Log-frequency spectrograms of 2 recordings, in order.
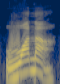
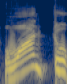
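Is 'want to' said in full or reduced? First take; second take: reduced; full. First: The words blend into one short reduced form. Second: Both words are said fully and separately.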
